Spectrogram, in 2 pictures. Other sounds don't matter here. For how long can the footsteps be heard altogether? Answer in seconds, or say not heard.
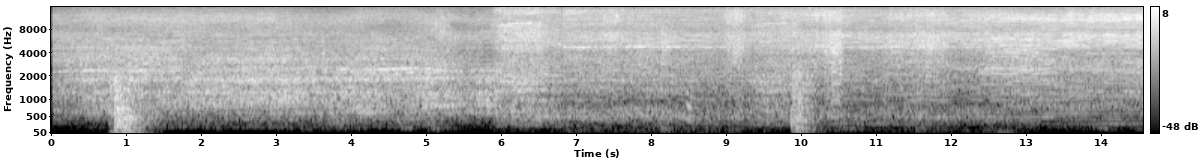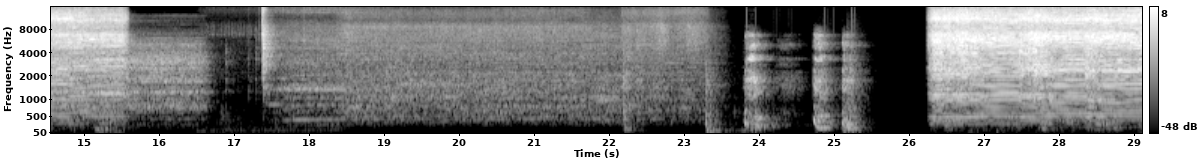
not heard.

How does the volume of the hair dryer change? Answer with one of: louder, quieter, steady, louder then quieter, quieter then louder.
quieter.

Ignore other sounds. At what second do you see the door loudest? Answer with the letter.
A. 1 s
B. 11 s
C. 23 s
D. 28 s
A.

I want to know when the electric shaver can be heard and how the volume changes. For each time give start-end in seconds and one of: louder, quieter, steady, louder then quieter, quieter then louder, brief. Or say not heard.
0.0-15.6 louder
26.2-29.0 brief.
